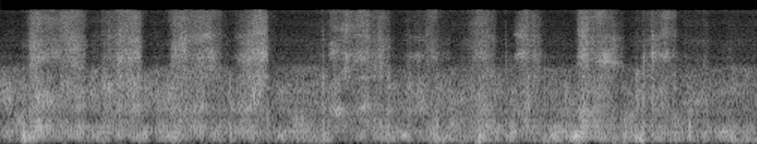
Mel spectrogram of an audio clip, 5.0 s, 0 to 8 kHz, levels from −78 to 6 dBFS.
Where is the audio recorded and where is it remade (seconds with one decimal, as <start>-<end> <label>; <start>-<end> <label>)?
0.0-5.1 remade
